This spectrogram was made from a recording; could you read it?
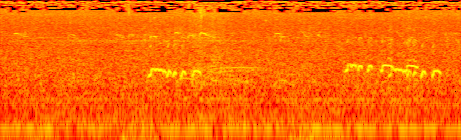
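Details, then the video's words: Zebra dove, also called barred ground dove, giving two soft rolling trilled coos of mid pitch, each about a second long and two seconds apart, over a steady low hum and background hiss. "Zebra dove (Geopelia striata)"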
